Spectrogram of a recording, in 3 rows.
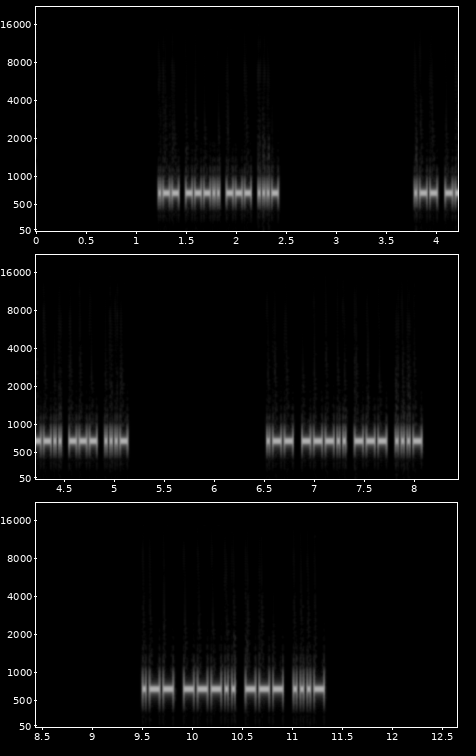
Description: Morse code, heard as a keyed tone, about 44 wpm, 700 Hz. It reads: W8OV W8OV W8OV W8OV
